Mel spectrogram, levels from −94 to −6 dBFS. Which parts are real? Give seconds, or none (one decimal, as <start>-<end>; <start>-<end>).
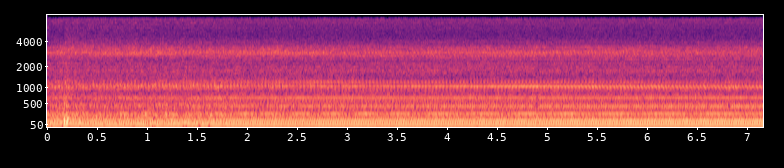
1.8-7.2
